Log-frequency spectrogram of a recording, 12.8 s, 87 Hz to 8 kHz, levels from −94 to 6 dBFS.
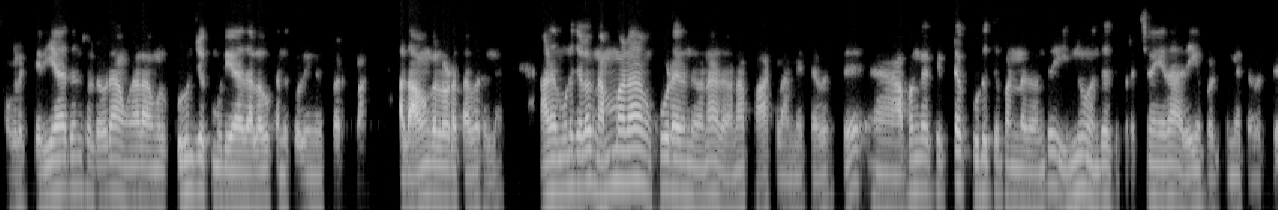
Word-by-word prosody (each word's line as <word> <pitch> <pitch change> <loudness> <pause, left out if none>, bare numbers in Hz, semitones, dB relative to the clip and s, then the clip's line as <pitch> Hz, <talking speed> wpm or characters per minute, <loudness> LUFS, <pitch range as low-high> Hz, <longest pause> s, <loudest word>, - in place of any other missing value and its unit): அவங்களுக்கு - - -8
தெரியாதுன்னு 130 +5 +2
சொல் - - -3
விட 120 - +2
அவவுங்களால 115 -2 +3
அவங்களுக்கு 110 +1 -5
புரிஞ்சுக்க 135 -1 -1
முடியாத 105 -2 +4
அளவுக்கு 105 +2 0
அந்த - - -9
தொழில்நுட்பம் 95 -1 -6
இருக்கலாம். - - -11 0.3
அது - - +4
அவங்களோட 115 0 +3
தவறு 95 +2 -1
இல்ல. 85 - -14 0.5
அது 130 - +6
முடிஞ்ச 145 +1 -1
அளவுக்கு 155 -4 +4
நம்மலாம் 160 +3 +5
கூட 140 0 +2
இருந்து 125 -3 -3
வேணா, 125 +4 +1
அத - - -2
வேணா 105 +3 -1 0.2
பார்கலாமே 90 -1 -5
தவிர்த்து, 95 - -6 0.3
அ - - -3 0.2
அவங்க 130 +7 -1
கிட்ட 135 +5 -1
குடுத்து 130 0 -4
பண்ணது 110 -3 -2
வந்து 105 +9 -5
இன்னும் 130 +5 -3
வந்து 115 +2 -2
அது 110 - -16
பிரச்சனைய 115 -2 -4
தான் 120 -2 +2
அதிகப்படுமே 105 +3 -7
தவிர்த்து. 465 -2 -11
120 Hz, 190 wpm, -23 LUFS, 105-135 Hz, 0.5 s, அது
